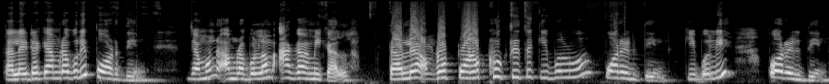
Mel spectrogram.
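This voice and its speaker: A woman with a high voice leads an exam revision lesson. She reads out each question, then asks it again and answers it herself. She is a teacher from Bangladesh. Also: animated, normal speed.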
